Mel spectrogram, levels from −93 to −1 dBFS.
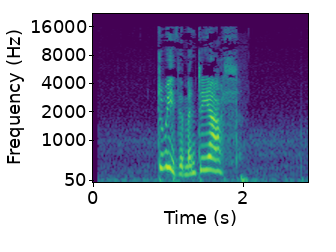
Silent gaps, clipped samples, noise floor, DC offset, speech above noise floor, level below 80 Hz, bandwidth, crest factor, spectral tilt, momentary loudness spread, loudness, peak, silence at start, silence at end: none; under 0.1%; -54 dBFS; under 0.1%; 36 dB; -44 dBFS; 16.5 kHz; 20 dB; -4 dB/octave; 20 LU; -17 LUFS; -2 dBFS; 0.85 s; 0.8 s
